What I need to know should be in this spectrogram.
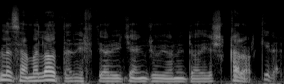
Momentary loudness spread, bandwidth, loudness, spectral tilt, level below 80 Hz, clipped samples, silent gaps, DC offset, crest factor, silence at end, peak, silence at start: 8 LU; 16.5 kHz; -30 LUFS; -6 dB/octave; -58 dBFS; under 0.1%; none; under 0.1%; 18 dB; 0 s; -10 dBFS; 0 s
